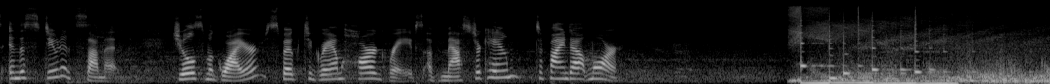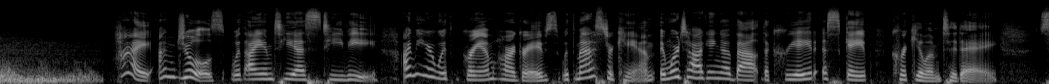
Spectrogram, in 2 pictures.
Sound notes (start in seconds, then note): 7.9 robotic beeping; 10.6 wind gusting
